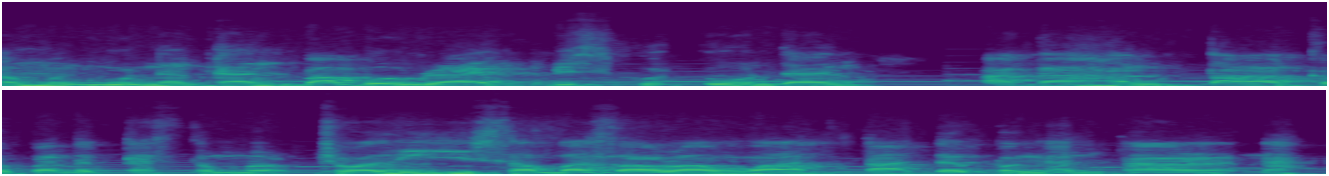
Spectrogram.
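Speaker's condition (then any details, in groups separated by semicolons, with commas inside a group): Cerebral palsy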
